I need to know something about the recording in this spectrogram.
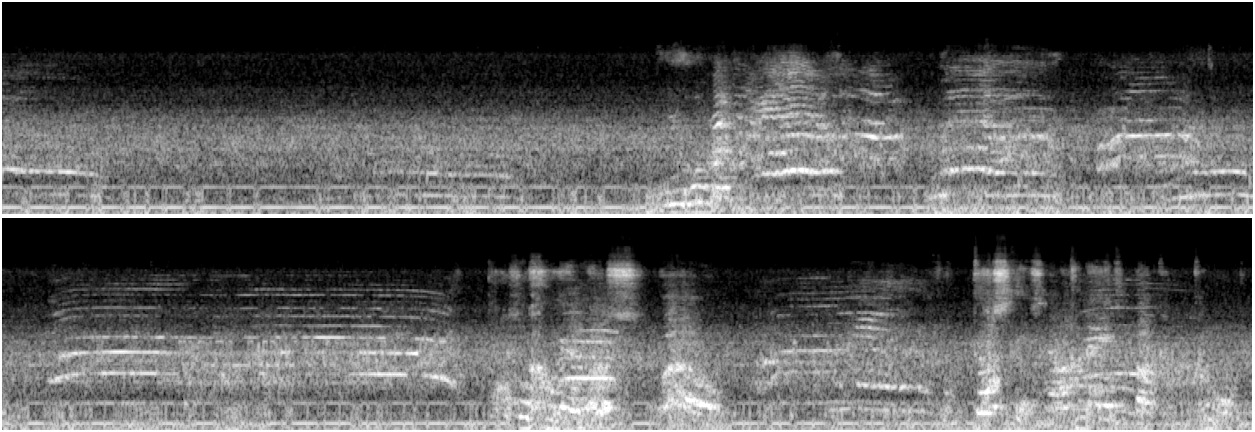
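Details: Hungry domestic cats meowing, several short harmonic meows from about five seconds on, some rising and falling, over a steady electrical hum and background noise, with louder overlapping calls near the end.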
